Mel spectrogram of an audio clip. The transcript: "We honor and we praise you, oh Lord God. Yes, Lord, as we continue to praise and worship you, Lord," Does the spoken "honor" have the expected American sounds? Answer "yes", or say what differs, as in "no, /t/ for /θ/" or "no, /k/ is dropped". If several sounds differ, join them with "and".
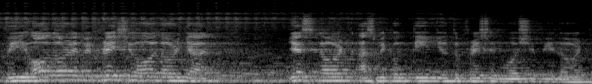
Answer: no, /l/ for /n/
